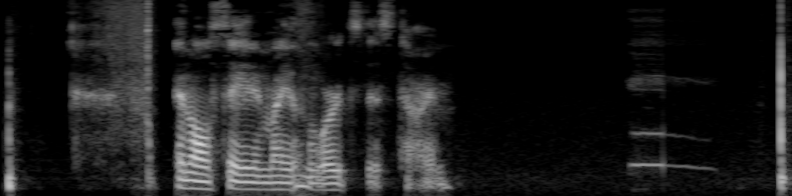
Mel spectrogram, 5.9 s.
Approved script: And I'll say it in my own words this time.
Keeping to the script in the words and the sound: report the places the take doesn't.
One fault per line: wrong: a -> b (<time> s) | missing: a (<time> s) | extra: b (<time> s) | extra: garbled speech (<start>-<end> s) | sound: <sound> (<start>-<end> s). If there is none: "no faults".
sound: laugh (4.7-5.4 s)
